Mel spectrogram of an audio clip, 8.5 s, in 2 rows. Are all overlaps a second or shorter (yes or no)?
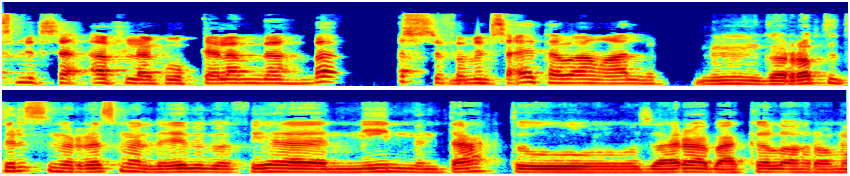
yes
